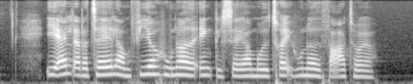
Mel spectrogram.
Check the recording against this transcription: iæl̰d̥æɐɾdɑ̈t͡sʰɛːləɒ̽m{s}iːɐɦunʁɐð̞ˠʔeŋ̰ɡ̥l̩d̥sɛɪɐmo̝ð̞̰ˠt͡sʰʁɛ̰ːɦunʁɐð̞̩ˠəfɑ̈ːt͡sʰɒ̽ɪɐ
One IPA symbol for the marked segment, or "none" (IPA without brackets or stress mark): f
